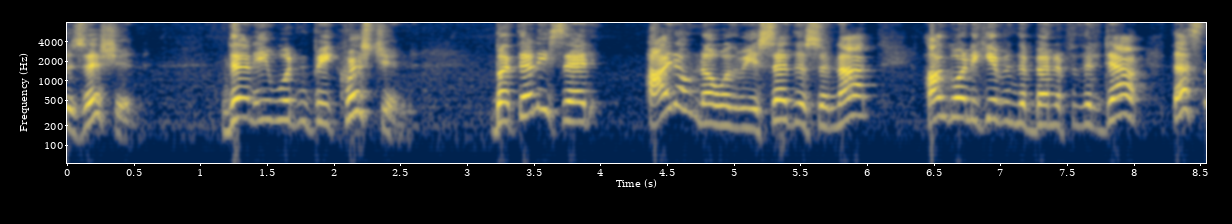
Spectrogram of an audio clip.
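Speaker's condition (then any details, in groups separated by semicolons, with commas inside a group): No condition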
